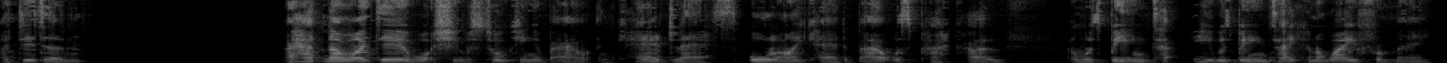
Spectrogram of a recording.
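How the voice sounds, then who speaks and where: A woman's voice: medium pitch, expressive, normal speed. A woman reading a children's novel aloud as a first-person storybook narration. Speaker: storybook reader.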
